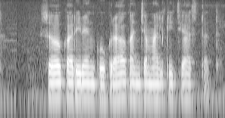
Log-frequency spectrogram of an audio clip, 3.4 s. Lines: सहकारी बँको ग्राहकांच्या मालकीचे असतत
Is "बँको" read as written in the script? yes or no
yes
